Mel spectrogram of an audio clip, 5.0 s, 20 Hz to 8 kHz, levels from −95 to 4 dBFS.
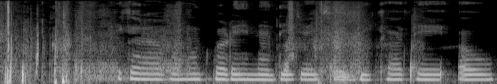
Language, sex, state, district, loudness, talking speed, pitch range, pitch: Chhattisgarhi, female, Chhattisgarh, Jashpur, -25 LUFS, 95 wpm, 180-195 Hz, 185 Hz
